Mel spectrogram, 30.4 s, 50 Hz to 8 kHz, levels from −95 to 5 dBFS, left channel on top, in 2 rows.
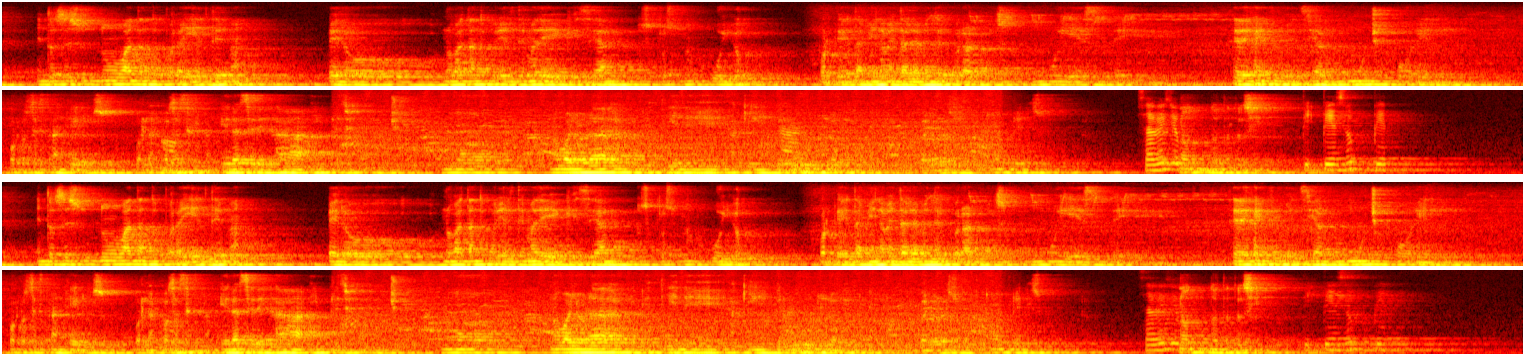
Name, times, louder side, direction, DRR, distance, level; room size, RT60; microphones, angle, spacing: voice 1, 0.4-2.4 3.3-7.4 8.2-11.8 12.3-14.6 15.3-16.2 16.6-19.2 19.6-20.4 20.7-24.8 25.1-25.6 27.0-27.8, equal, 75° right, 0 dB, 1.3 m, -20 dB
sound 1, 8.0-17.9, equal, 60° right, 1.4 m, -37 dB
voice 2, 8.2-8.6 16.8-17.3 23.0-23.3 26.6-27.3 28.2-29.1, left 4 dB, 55° left, 8 dB, 0.5 m, -29 dB
sound 2, 18.5-25.2, equal, ahead, 0.4 m, -31 dB
9.8 x 3.7 x 6.6 m, 2.7 s
head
